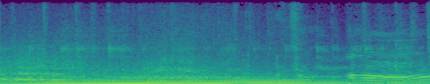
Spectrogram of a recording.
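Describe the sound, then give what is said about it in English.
A car swerves during a chase with its tires skidding: a loud, sustained engine tone climbs slowly in pitch, then a wavering squeal takes over near the end. “Vanessa swerves around a couple of cars while back in Bell's taxi”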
